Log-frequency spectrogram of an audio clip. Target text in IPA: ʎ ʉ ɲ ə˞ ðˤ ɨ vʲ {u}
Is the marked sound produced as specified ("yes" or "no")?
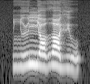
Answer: yes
